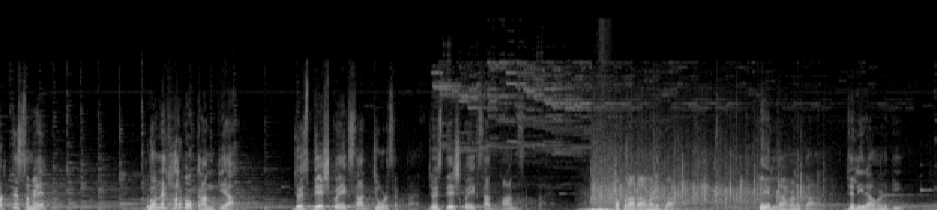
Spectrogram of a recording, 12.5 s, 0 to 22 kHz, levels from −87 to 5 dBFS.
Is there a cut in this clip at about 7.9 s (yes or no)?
yes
